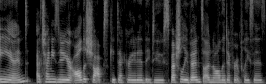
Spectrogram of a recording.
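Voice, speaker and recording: A soft-spoken woman with a fairly high pitch, at a moderate pace, on a very clean recording with a silent background. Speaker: children's show co-host. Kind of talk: storytelling for children.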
